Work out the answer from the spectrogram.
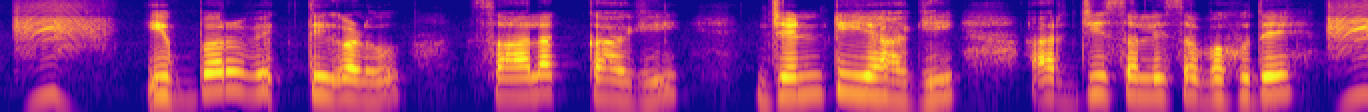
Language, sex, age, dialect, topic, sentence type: Kannada, female, 31-35, Mysore Kannada, banking, question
